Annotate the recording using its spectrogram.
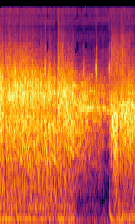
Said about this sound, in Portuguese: Pon en marcha o modo de inducción. Centra o obxectivo na pantalla. Dispara. Vai a modo. Volve a centrar. Disparo.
